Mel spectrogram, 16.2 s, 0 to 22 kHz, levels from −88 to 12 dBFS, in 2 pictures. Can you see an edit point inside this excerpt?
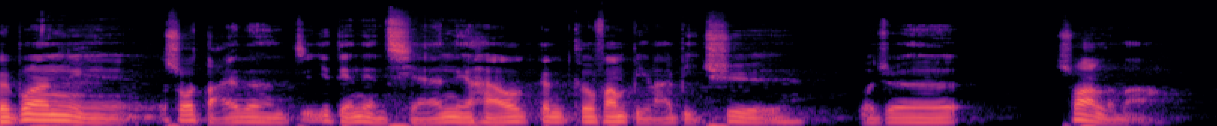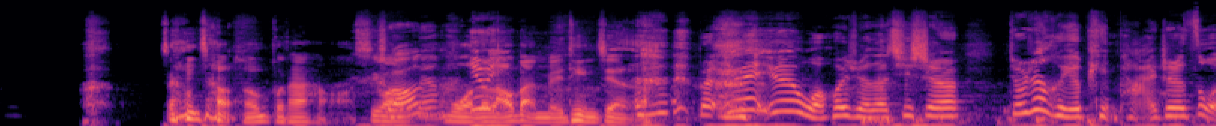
no; 0 cuts

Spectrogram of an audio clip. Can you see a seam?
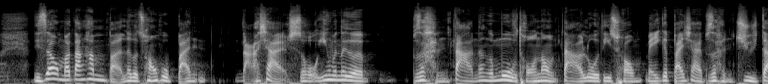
no; 0 cuts

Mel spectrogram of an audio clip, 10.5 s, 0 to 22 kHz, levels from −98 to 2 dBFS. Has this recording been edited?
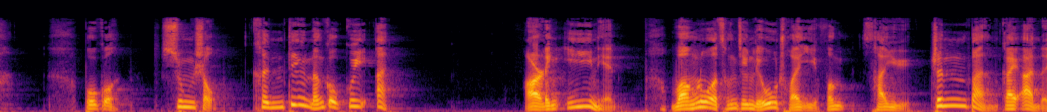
yes; 1 cut; at 1.5 s

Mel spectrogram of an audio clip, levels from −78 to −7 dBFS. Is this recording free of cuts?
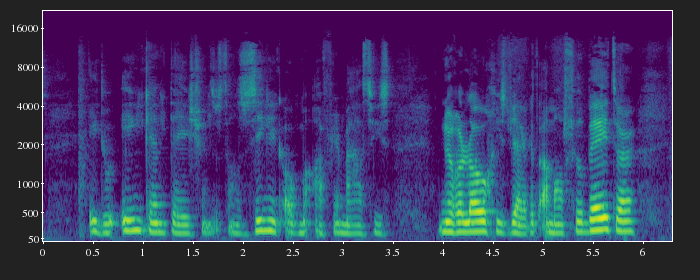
yes; 0 cuts

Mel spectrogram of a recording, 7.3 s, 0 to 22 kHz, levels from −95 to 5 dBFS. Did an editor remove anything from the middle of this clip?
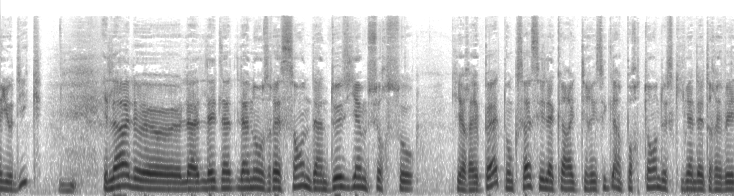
no; 0 cuts

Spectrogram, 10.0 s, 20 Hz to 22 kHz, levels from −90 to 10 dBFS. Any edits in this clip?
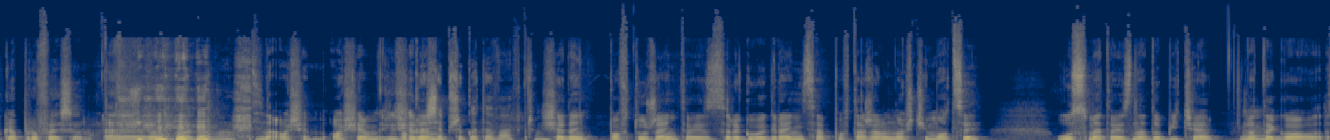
yes; 1 cut; at 1.9 s

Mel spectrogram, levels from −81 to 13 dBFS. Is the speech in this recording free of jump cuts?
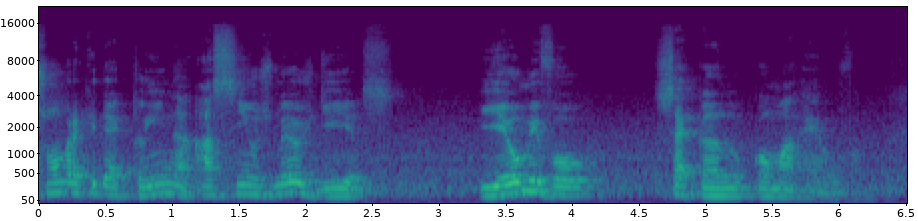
yes; 0 cuts

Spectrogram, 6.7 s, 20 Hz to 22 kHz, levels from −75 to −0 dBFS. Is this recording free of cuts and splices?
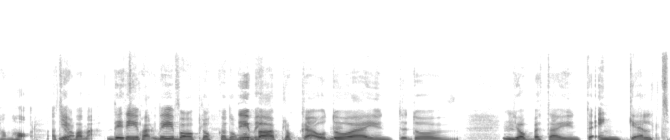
no; 1 cut; at 1.4 s

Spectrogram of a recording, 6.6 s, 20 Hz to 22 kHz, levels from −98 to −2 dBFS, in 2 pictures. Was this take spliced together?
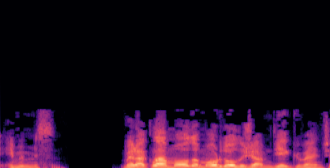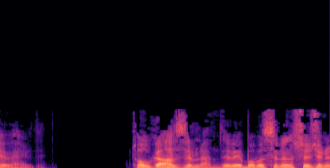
yes; 1 cut; at 4.4 s

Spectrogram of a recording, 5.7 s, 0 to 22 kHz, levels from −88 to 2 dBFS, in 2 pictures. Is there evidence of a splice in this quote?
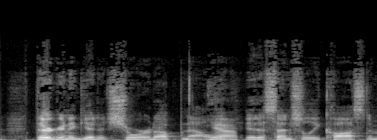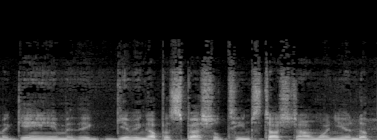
yes; 1 cut; at 1.7 s

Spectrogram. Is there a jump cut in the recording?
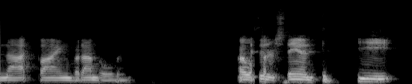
yes; 2 cuts; at 1.0 s, 2.5 s

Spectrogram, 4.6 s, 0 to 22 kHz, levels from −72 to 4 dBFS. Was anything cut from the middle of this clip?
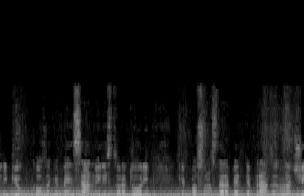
no; 0 cuts

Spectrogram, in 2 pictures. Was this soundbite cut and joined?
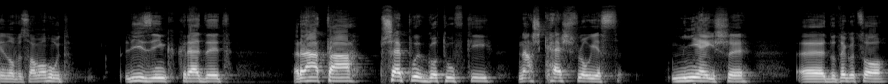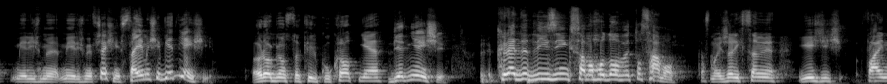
yes; 3 cuts; at 11.3 s, 12.8 s, 16.0 s

